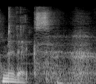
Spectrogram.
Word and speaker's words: Smithwick's: I know it says Smithwick's, but it's pronounced Schmidt's.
